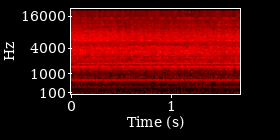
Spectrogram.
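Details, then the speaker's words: Furitek PIXI ESC, brushless motor with RPM limiter set to 19,000 RPM (not the rev limiter that bounces 22,000–17,000): high, perfectly steady whine that never rises or falls, motor held at 19,000 RPM whatever the throttle. "It just limits it to 19,000 RPMs, no matter what my throttle is at."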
